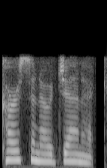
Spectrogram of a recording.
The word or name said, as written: carcinogenic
